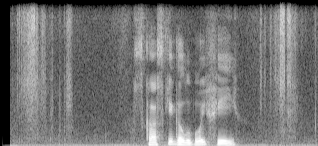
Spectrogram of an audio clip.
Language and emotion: Russian, neutral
